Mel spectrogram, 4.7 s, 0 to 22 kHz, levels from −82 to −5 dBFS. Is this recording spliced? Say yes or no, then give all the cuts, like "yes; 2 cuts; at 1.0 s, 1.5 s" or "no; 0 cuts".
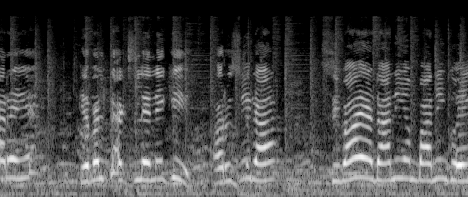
yes; 1 cut; at 2.4 s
